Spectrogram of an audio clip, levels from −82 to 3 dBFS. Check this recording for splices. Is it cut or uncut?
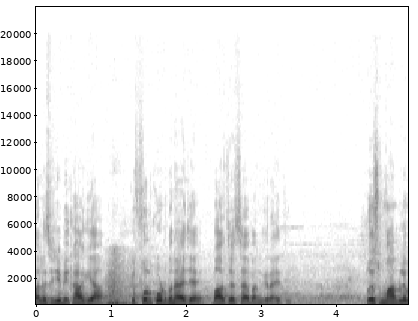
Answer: uncut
